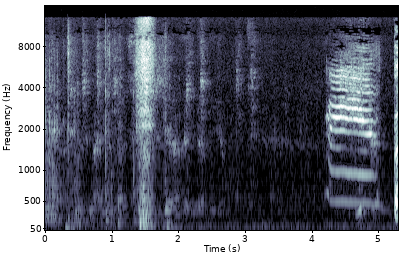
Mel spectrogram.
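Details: Pet cat indoors gives one clear meow falling slightly in pitch near the end, after a stretch of quiet room noise and a few soft knocks.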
